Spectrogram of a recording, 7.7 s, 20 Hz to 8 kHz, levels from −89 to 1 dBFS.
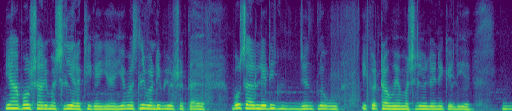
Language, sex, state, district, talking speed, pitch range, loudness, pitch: Hindi, female, Maharashtra, Mumbai Suburban, 205 wpm, 195-225 Hz, -16 LUFS, 210 Hz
